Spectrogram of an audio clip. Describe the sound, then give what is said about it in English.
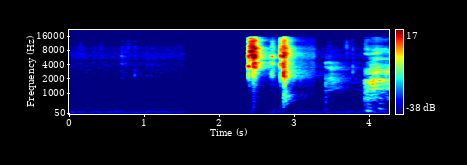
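A can of hoppy beer's pop-top cracks open with two sharp, bright snaps about half a second apart, followed by a steady hissing fizz, after a quiet low hum and a brief silence. “Let's pop the top on that hops.”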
